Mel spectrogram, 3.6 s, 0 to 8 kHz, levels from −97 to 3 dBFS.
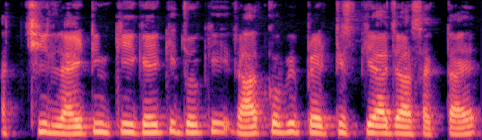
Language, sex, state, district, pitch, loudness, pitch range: Hindi, male, Uttarakhand, Uttarkashi, 165 Hz, -15 LUFS, 150-180 Hz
